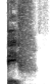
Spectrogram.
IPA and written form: biːf (BEEF)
